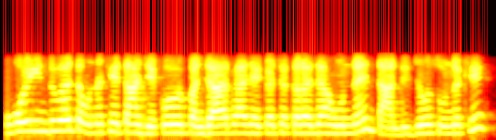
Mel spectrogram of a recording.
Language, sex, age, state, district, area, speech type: Sindhi, female, 60+, Gujarat, Surat, urban, conversation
